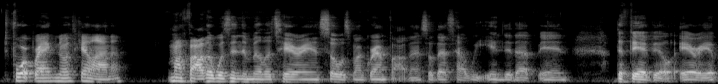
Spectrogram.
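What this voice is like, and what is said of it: North Carolina Southern accent. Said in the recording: “I grew up originally in North Carolina. You can hear it in my tone. ... My dialect.”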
